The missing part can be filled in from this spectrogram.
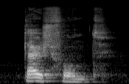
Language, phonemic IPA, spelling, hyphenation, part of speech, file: Dutch, /ˈtœy̯s.frɔnt/, thuisfront, thuis‧front, noun, Nl-thuisfront.ogg
- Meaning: home front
